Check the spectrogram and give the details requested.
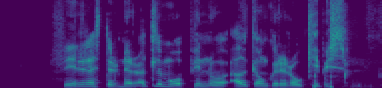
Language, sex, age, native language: Icelandic, male, 40-49, Icelandic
